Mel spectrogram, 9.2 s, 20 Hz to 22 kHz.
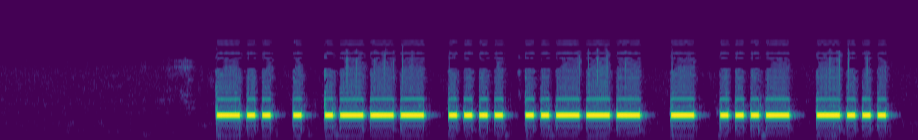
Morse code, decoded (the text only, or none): DE JH2TVB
